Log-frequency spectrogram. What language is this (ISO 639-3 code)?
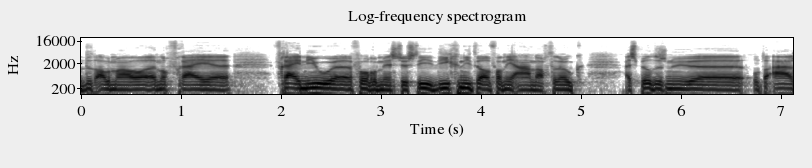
nld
